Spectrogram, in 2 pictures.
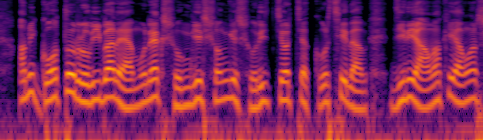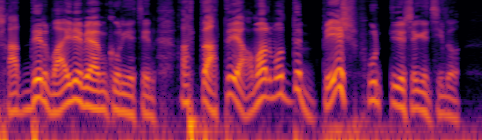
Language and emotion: Bengali, happy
